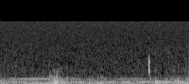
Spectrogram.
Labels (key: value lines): label: anthrophony, boat engine
recorder: SoundTrap 300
